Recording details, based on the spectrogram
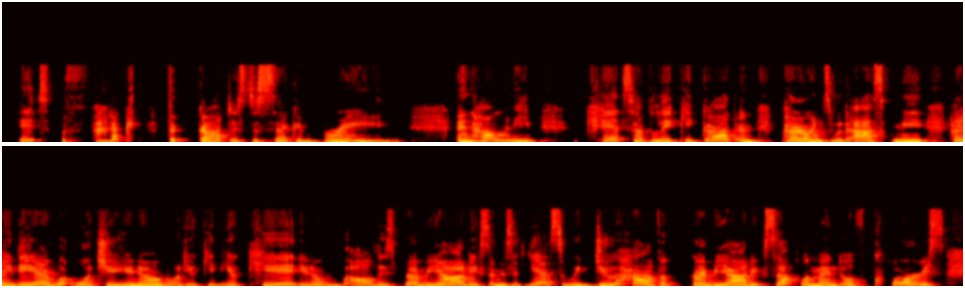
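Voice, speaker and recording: A woman speaks at a moderate pace over a quiet background. Her voice is high, with ordinary pitch variation. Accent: non-native. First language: not English. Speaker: neuroscientist and supplement company founder. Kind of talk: interview conversation. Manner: halting, many fillers and restarts.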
